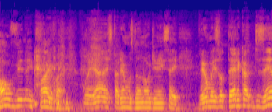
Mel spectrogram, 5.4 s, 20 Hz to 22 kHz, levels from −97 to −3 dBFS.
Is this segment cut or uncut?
uncut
